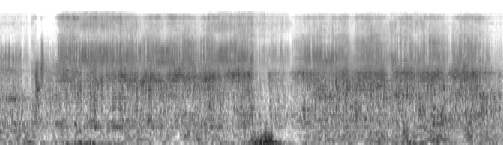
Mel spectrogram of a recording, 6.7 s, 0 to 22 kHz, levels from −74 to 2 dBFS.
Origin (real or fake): fake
